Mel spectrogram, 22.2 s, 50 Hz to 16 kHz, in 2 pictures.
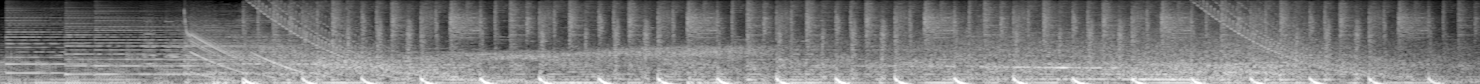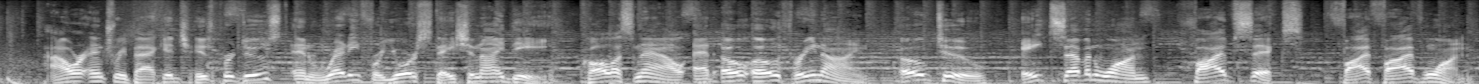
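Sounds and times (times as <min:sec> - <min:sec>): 
radio traffic theme jingle with musical tones and a driving beat: 0:00.0 - 0:22.1
whooshing car pass-by sweeps: 0:01.7 - 0:11.5
speech: 0:11.5 - 0:22.1.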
